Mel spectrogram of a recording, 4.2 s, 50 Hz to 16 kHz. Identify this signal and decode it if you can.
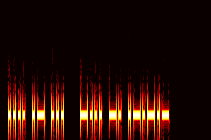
Morse code, heard as a keyed tone, about 25 wpm, 700 Hz. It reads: HAS BN.
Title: Sentences from Top 300 Words and Abbreviations 25wpm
